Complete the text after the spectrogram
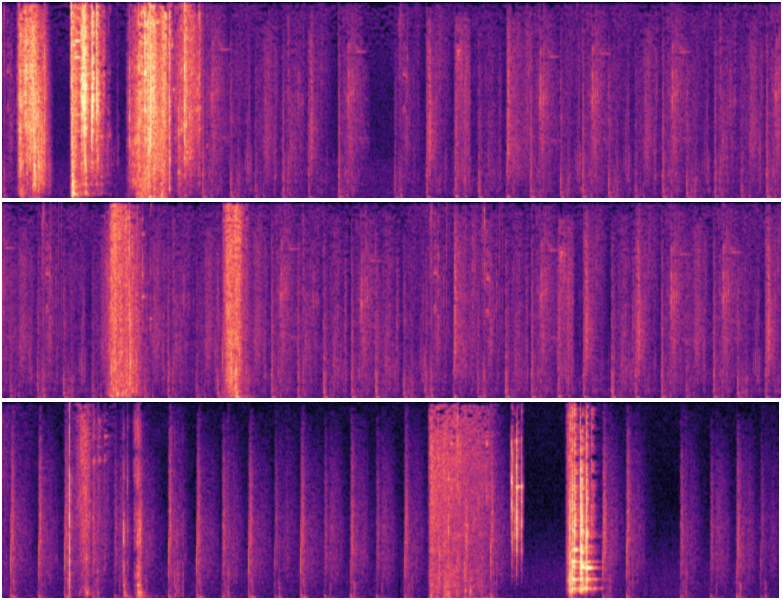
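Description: Items click and rustle as they are picked up.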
